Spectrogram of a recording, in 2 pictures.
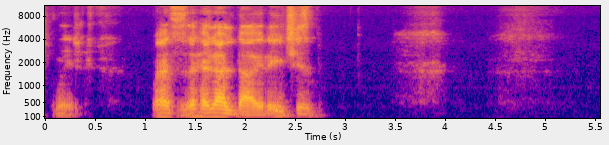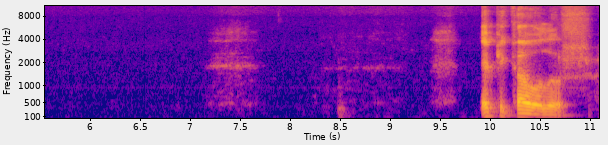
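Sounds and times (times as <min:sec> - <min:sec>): faint breaths: 0:03.4 - 0:05.4, 0:07.2 - 0:07.8, 0:08.5 - 0:09.9.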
